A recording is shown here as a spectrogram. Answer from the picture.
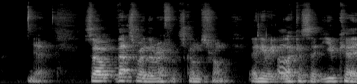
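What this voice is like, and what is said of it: Usual voice. Nothing is said of it.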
